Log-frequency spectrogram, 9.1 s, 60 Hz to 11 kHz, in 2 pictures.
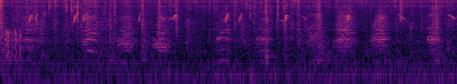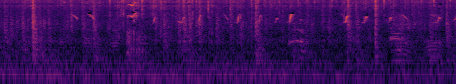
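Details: Domestic hen raising 3-day-old chicks; rapid overlapping high chick cheeps sound over several low, rounded clucking notes from the hen, busy and continuous.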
